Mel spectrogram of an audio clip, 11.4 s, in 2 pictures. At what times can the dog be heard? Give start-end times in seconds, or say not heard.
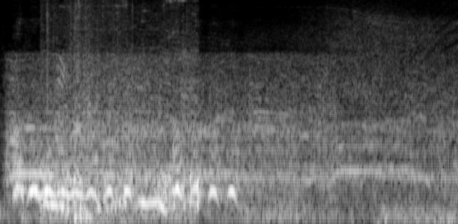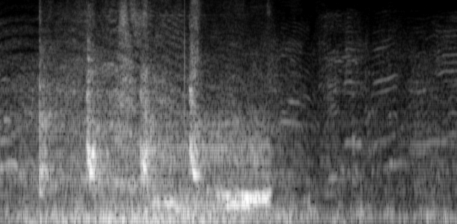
0.1-3.0, 6.2-8.3.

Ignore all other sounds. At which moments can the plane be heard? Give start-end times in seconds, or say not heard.
0.0-11.4.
